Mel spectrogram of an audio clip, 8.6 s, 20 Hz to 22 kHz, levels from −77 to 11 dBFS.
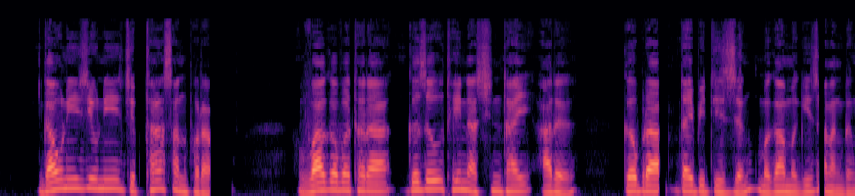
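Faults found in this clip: Soft-edged dropouts in the speech, fading out and back in: 2.09–2.32 s (230 ms), 6.58–6.66 s (80 ms), 8.18–8.25 s (70 ms). AAC frame loss with muting, decoder side: lost frames zeroed, and the overlapping windows taper each gap. Spacing fits roughly 10 ms frames, likely the low-delay AAC (AAC-ELD) stream, whose coding damage is light.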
